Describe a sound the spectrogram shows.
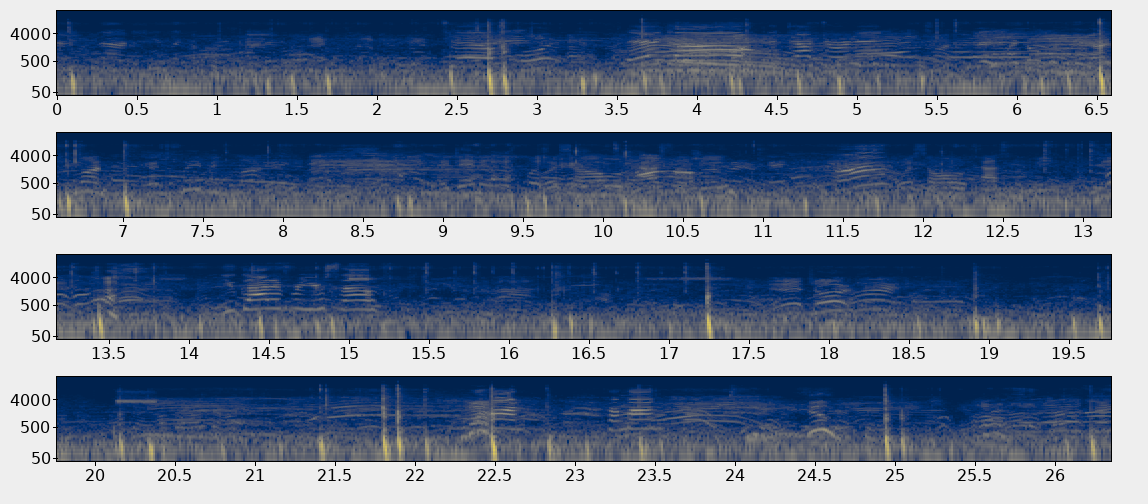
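A volleyball is struck by hand with a slap.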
